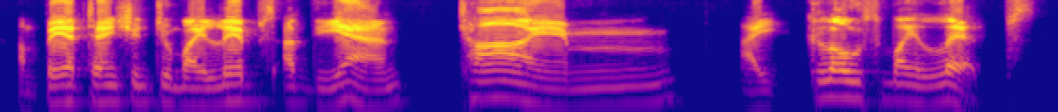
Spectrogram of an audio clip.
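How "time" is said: normal talking voice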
